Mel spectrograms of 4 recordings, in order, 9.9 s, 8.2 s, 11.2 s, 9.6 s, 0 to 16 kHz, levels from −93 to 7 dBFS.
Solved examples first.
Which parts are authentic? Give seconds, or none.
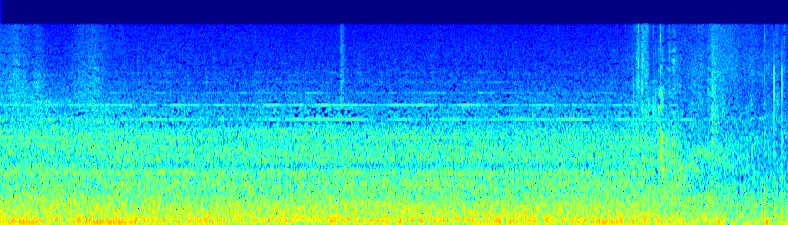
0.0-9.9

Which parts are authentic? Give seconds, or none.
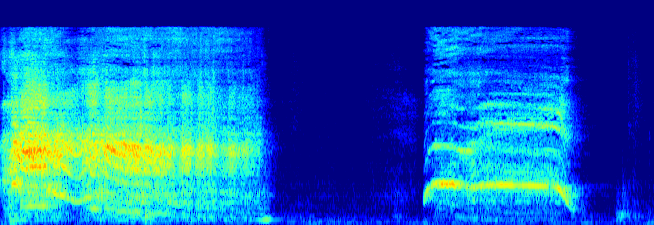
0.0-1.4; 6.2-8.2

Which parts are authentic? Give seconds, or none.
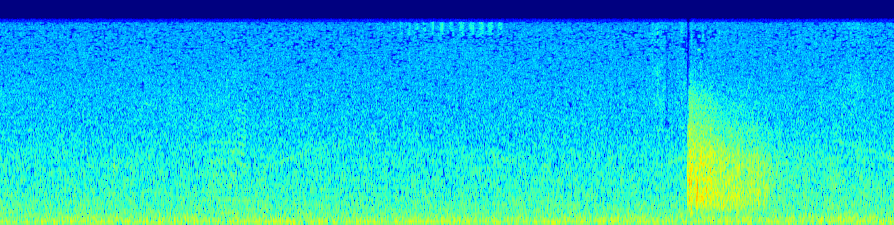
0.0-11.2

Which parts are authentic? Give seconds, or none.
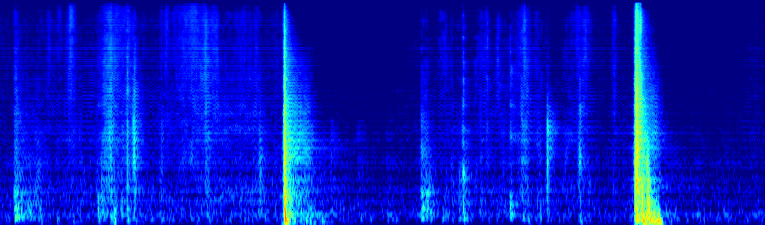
none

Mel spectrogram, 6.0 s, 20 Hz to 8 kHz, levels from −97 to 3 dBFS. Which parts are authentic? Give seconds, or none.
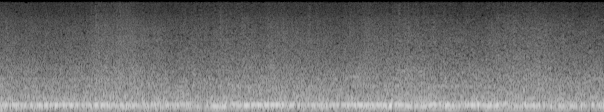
0.0-1.8; 2.5-3.9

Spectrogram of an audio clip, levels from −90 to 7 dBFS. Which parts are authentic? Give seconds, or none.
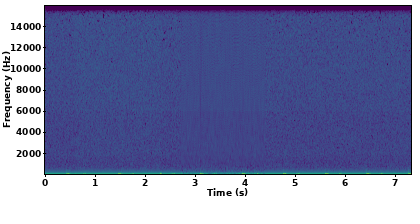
0.0-2.7; 4.4-7.3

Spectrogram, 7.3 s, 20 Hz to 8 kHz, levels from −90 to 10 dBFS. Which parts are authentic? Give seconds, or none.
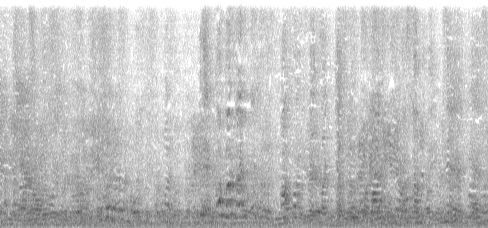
0.0-1.1; 4.1-5.3; 6.6-7.3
